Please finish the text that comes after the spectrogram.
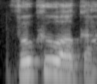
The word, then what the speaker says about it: Fukuoka: All right, If you wanna think crazy, just think "fuck you" without the That's so perfect.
